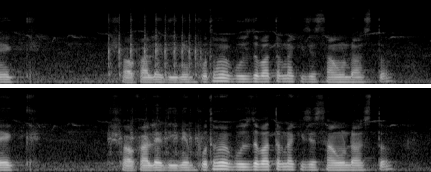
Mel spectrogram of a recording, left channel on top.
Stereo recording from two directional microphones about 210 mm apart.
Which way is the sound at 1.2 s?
15° right (ahead or behind).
